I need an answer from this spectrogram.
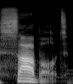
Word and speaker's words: sabot: Very interesting one is M48 SLAP which fires a subcaliber tungsten penetrator inside a sabot pronounced sabo giving it very high velocity.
